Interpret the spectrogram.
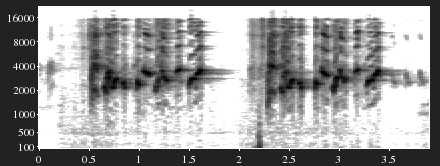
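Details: Sooty-headed bulbul singing vigorously as a lure for bulbuls; two rapid, warbling phrases of clear, slurred notes, with a single low thump in the gap between them.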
